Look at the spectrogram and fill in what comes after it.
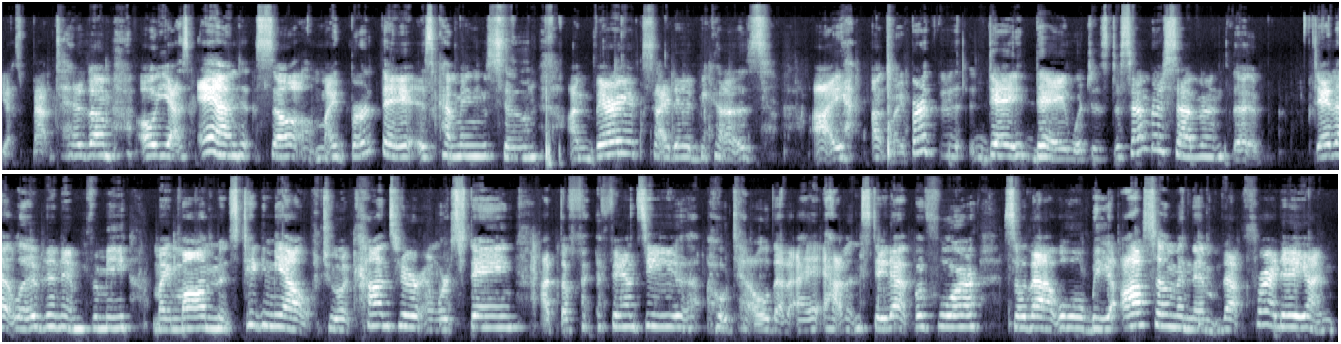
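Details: Hyperkinetic dysarthria in an adult woman with Huntington's disease, who uses a bed setup to prevent falls and is getting a service dog.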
